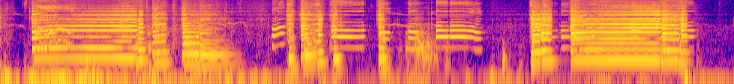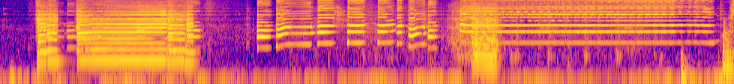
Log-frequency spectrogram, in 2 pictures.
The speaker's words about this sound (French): On re-jingle ou pas Ouais, redjingle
